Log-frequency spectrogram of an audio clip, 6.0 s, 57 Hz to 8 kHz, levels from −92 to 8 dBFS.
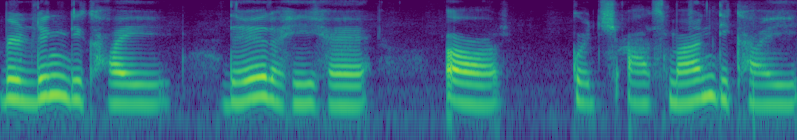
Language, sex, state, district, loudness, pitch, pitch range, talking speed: Hindi, female, Himachal Pradesh, Shimla, -18 LUFS, 210 Hz, 200-235 Hz, 90 wpm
